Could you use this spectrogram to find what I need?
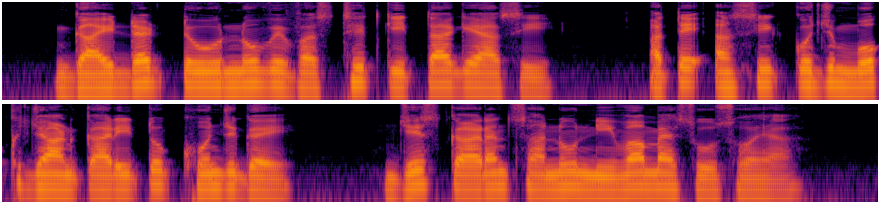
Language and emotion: Punjabi, sad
